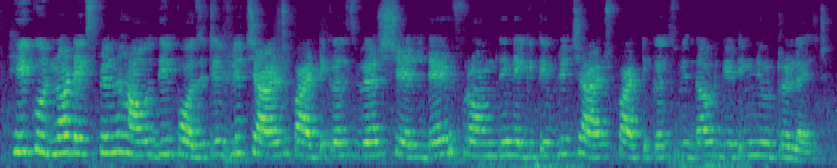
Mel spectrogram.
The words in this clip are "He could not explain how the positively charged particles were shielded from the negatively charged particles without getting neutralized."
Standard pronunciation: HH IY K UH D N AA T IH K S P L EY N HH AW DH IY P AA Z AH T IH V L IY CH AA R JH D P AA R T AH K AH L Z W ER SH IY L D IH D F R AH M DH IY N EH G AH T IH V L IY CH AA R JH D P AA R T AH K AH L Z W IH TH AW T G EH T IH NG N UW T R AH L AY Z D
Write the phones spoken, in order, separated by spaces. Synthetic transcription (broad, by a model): HH IY K UH D N AA T IH K S P L EY N HH AW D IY P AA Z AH T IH V L IY CH AA R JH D P AA R T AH K AH L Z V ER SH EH L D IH D F R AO M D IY N EH G AH T IH V L IY CH AA R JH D P AA R T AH K AH L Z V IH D AW T G EH T IH NG N UW T R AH L AY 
